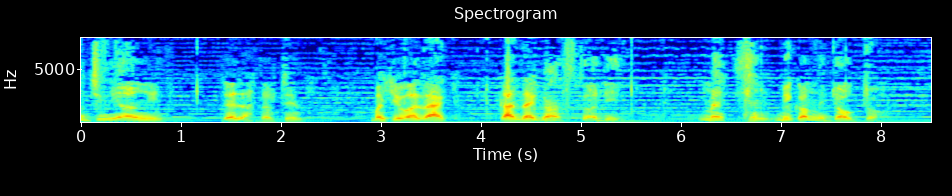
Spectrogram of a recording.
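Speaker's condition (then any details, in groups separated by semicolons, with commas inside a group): Cerebral palsy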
